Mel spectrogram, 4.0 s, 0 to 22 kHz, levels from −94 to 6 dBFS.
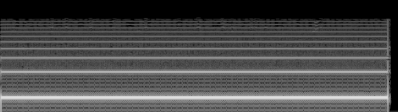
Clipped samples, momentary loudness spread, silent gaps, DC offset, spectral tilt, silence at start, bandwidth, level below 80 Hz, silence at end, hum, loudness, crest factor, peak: under 0.1%; 0 LU; none; under 0.1%; -1.5 dB/octave; 0 s; 9.4 kHz; -54 dBFS; 0.1 s; none; -9 LUFS; 4 dB; -6 dBFS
